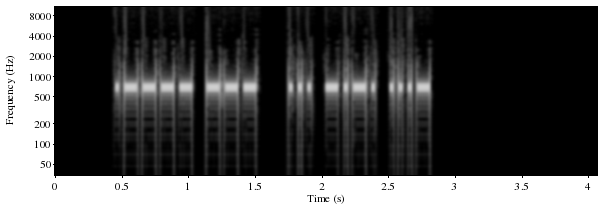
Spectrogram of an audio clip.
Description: Morse code, heard as a keyed tone, about 34 wpm, 700 Hz. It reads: 1O SCV
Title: Winter Field Day Exchanges 35wpm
